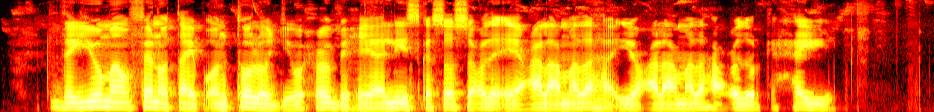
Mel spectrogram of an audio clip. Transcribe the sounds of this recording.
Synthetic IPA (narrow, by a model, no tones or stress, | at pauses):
ðɐjumɐnfɛnɔt̪ʰajpɔ̰nt̪ʰɔlɔd͡ʒɪwʊħuːbɪħɪjaːliːskʰɐsɔːsɔʕðɛʔɛːʕɑlaːmɐðɐɦɐ̰ʔḭjɞʕɑlaːmɐðɐɦɐʕʊðʊrkʰɐhɛjlɪ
